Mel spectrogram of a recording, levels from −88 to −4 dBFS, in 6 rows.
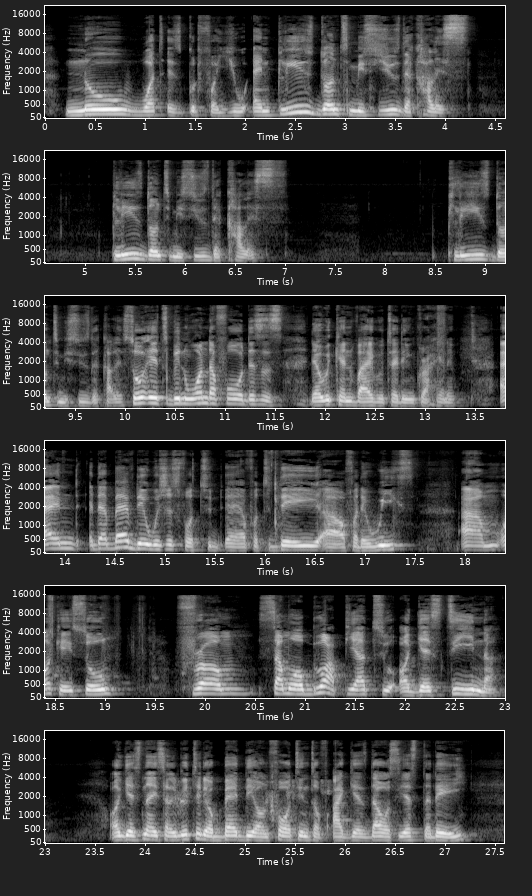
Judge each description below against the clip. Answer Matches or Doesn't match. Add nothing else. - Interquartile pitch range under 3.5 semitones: Doesn't match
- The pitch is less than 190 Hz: Matches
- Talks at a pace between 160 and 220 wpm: Doesn't match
